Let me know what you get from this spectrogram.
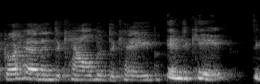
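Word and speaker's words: DeKalb: decator decab deur and it's weird cuz it's decab but it's d e k a lb yeah or deal but that's not how they say it cab Ator de murder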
